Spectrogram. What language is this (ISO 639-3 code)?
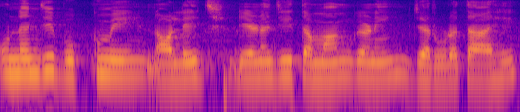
snd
